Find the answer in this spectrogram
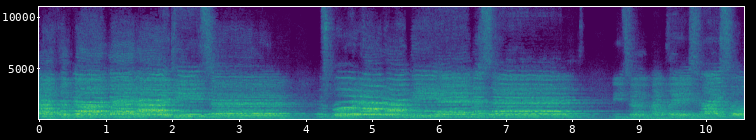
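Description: A mixed youth chorus of teenage boys and girls singing a cappella in several voice parts. Sustained chords come in phrases, with short breaks about four seconds in and again near the end.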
